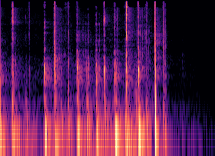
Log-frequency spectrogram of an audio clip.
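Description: Rapid computer keyboard typing of the address forms.google.com into the Google Chrome address bar, a quick irregular run of about a dozen crisp clicks over a second and a half, ending with one sharper keystroke before falling silent. No one speaks.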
